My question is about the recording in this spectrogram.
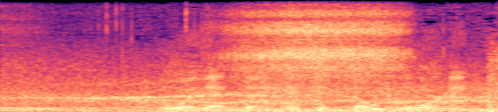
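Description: Faint, muffled voice and in-car noise from NASCAR onboard race footage, with a high hiss in the second half.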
